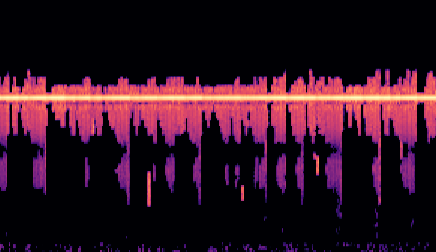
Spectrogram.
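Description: A live band plays rock music loudly in a room.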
